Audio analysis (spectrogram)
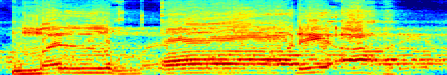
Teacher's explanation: گول تا وقفہ کی صورت میں ہاں میں تبدیل ہوگی اور یہ سینے سے نکلنے والی ہاں ہے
